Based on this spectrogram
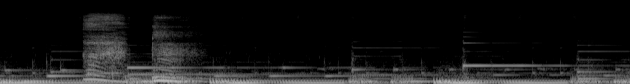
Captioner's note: cough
